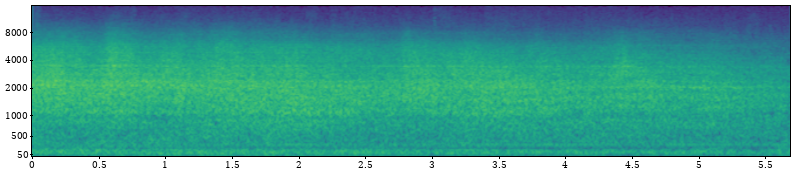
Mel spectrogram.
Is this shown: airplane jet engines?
yes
